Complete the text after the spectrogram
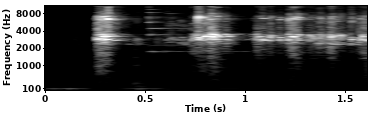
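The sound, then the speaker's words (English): Bamboo wind chimes clatter in a steady, jumbled stream of hollow wooden clacks and knocks, fairly bright in tone, continuing for over a second with no voices. “Moving on to some wind chimes, we got bamboo wind chimes.”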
